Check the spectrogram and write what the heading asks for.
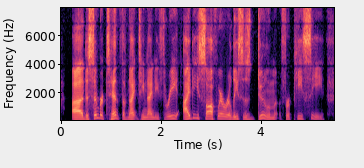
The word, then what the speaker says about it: id Software: Joey's correcting you in the chat room it's ID software thank well thank you Joey ID software releases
